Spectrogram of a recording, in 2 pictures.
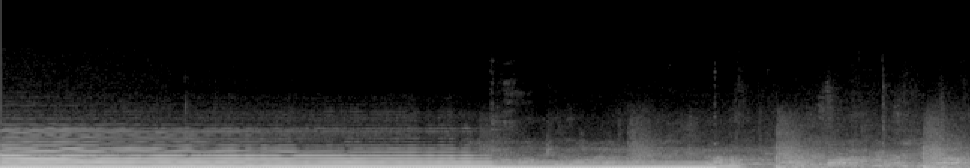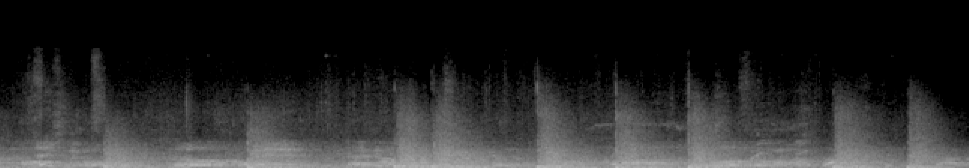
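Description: The song's final sustained chord rings over a steady low drone and cuts off abruptly about six seconds in. After that, a quieter street recording of a marching brass band procession: a bass drum beating steadily about every three quarters of a second, brass tones and crowd voices.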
